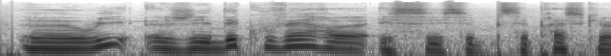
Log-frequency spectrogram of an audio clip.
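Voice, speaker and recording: This man's pitch varies in an ordinary way, with noticeable background noise behind him. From Switzerland, Lausanne area. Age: 30s. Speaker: bookshop customer on holiday. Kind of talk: casual interview. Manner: halting, with repetitions and fillers.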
